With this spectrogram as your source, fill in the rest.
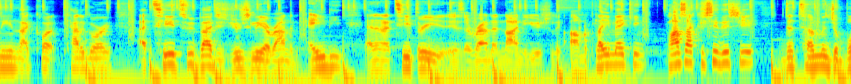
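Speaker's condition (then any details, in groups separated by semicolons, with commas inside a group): No condition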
